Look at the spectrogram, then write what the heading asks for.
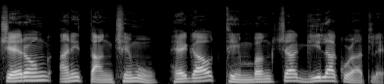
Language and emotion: Goan Konkani, neutral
